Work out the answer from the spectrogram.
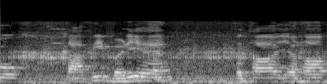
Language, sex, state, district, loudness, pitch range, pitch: Hindi, male, Haryana, Charkhi Dadri, -15 LUFS, 140-160 Hz, 155 Hz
